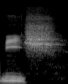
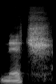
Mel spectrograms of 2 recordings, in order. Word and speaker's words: niche: about it consoles are kind of Niche that's the proper pronunciation not Niche it's nich um and I have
